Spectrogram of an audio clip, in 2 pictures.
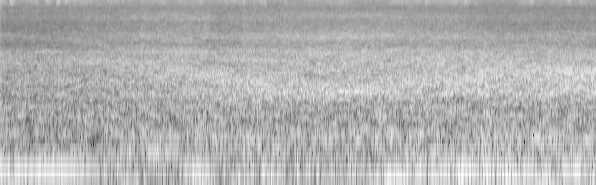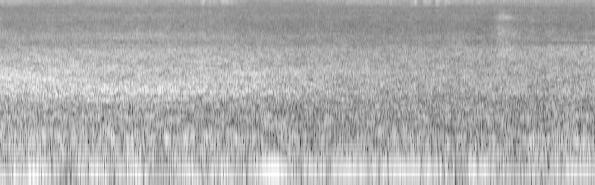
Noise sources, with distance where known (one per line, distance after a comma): engine of unclear size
